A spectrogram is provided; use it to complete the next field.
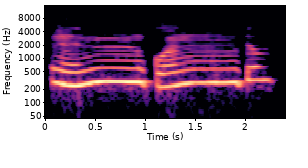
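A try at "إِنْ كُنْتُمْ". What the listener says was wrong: You don't read the noon sound all the way. Okay, don't say in. Stop before the na. In. Okay, there's a nasal sound. Kuntum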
